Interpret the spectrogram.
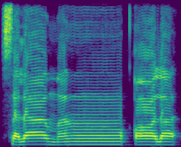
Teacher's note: अगर आपकी सांस लंबी है, मिलाकर पढ़ना चाहते हैं तो मिलाकर पढ़ सकते हैं, लेकिन जब मिलाकर पढ़ेंगे तो तनवीन के बाद क़ाफ हुरूफ इख्फ़ा है तो फिर इख्फ़ा करेंगे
